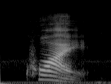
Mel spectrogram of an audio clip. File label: "kuai", Chinese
